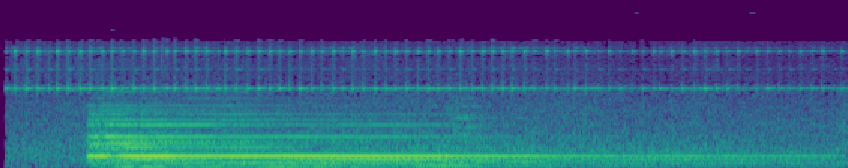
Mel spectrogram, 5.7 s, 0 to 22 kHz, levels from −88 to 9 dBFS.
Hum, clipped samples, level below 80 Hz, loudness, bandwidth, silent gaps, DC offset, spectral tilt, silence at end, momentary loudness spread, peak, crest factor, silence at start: none; under 0.1%; -34 dBFS; -16 LUFS; 8.2 kHz; none; under 0.1%; -5.5 dB/octave; 0 s; 15 LU; 0 dBFS; 14 dB; 0.05 s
